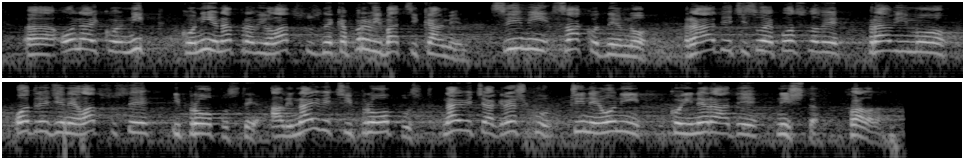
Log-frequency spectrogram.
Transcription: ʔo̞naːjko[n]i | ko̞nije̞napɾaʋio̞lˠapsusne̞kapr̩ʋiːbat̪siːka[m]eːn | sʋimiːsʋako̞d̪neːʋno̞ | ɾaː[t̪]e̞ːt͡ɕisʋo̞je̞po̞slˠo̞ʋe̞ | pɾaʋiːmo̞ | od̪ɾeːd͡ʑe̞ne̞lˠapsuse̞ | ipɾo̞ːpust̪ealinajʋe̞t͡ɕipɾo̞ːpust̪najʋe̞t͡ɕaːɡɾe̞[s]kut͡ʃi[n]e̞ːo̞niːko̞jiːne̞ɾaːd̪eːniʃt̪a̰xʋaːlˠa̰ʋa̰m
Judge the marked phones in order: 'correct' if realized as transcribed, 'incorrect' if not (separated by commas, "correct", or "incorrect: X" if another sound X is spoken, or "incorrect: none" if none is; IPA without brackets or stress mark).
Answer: correct, correct, incorrect: d̪, incorrect: ʃ, correct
